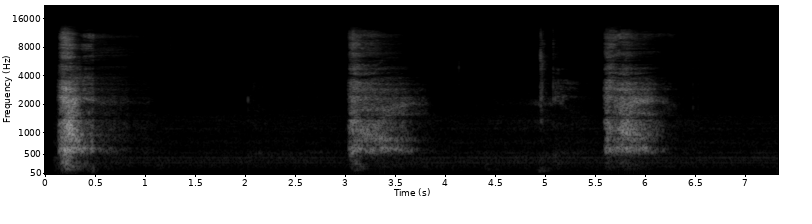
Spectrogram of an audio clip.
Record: {
  "exhalation_length": "7.3 s",
  "exhalation_amplitude": 11228,
  "exhalation_signal_mean_std_ratio": 0.31,
  "survey_phase": "beta (2021-08-13 to 2022-03-07)",
  "age": "65+",
  "gender": "Male",
  "wearing_mask": "No",
  "symptom_cough_any": true,
  "symptom_runny_or_blocked_nose": true,
  "smoker_status": "Ex-smoker",
  "respiratory_condition_asthma": false,
  "respiratory_condition_other": false,
  "recruitment_source": "Test and Trace",
  "submission_delay": "0 days",
  "covid_test_result": "Positive",
  "covid_test_method": "LFT"
}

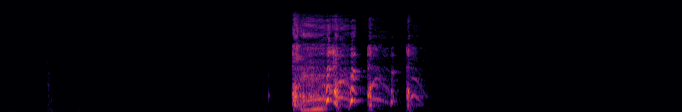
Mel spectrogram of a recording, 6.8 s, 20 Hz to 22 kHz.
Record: {
  "cough_length": "6.8 s",
  "cough_amplitude": 11696,
  "cough_signal_mean_std_ratio": 0.27,
  "survey_phase": "beta (2021-08-13 to 2022-03-07)",
  "age": "18-44",
  "gender": "Female",
  "wearing_mask": "No",
  "symptom_cough_any": true,
  "symptom_new_continuous_cough": true,
  "symptom_fatigue": true,
  "symptom_fever_high_temperature": true,
  "symptom_change_to_sense_of_smell_or_taste": true,
  "symptom_onset": "5 days",
  "smoker_status": "Never smoked",
  "respiratory_condition_asthma": false,
  "respiratory_condition_other": false,
  "recruitment_source": "Test and Trace",
  "submission_delay": "2 days",
  "covid_test_result": "Positive",
  "covid_test_method": "RT-qPCR"
}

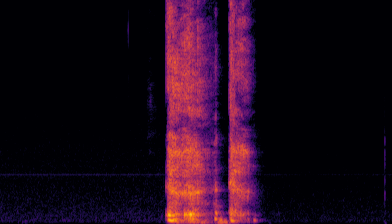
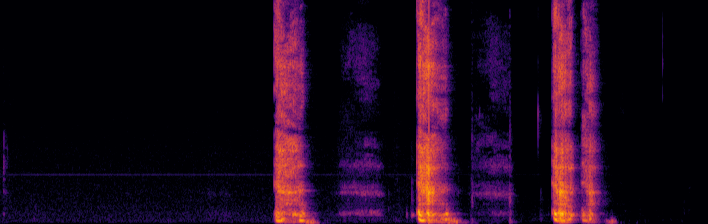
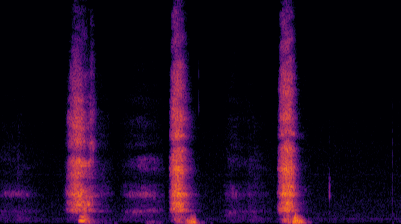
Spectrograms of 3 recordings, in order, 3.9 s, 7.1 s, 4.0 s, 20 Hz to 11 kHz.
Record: {
  "cough_length": "3.9 s",
  "cough_amplitude": 18991,
  "cough_signal_mean_std_ratio": 0.28,
  "three_cough_length": "7.1 s",
  "three_cough_amplitude": 32767,
  "three_cough_signal_mean_std_ratio": 0.25,
  "exhalation_length": "4.0 s",
  "exhalation_amplitude": 7254,
  "exhalation_signal_mean_std_ratio": 0.34,
  "survey_phase": "alpha (2021-03-01 to 2021-08-12)",
  "age": "45-64",
  "gender": "Female",
  "wearing_mask": "No",
  "symptom_cough_any": true,
  "symptom_new_continuous_cough": true,
  "symptom_fatigue": true,
  "symptom_headache": true,
  "smoker_status": "Never smoked",
  "respiratory_condition_asthma": true,
  "respiratory_condition_other": false,
  "recruitment_source": "Test and Trace",
  "submission_delay": "3 days",
  "covid_test_result": "Positive",
  "covid_test_method": "RT-qPCR",
  "covid_ct_value": 37.3,
  "covid_ct_gene": "N gene"
}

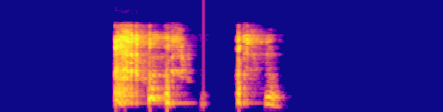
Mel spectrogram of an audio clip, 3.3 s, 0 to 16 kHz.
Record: {
  "cough_length": "3.3 s",
  "cough_amplitude": 29992,
  "cough_signal_mean_std_ratio": 0.3,
  "survey_phase": "alpha (2021-03-01 to 2021-08-12)",
  "age": "18-44",
  "gender": "Male",
  "wearing_mask": "No",
  "symptom_cough_any": true,
  "symptom_fatigue": true,
  "symptom_headache": true,
  "symptom_onset": "3 days",
  "smoker_status": "Never smoked",
  "respiratory_condition_asthma": false,
  "respiratory_condition_other": false,
  "recruitment_source": "Test and Trace",
  "submission_delay": "1 day",
  "covid_test_result": "Positive",
  "covid_test_method": "RT-qPCR",
  "covid_ct_value": 18.7,
  "covid_ct_gene": "ORF1ab gene",
  "covid_ct_mean": 19.7,
  "covid_viral_load": "340000 copies/ml",
  "covid_viral_load_category": "Low viral load (10K-1M copies/ml)"
}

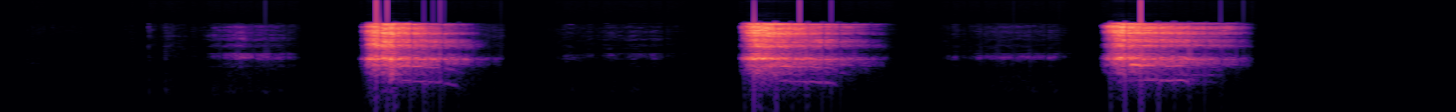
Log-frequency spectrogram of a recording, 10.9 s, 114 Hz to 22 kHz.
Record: {
  "exhalation_length": "10.9 s",
  "exhalation_amplitude": 22979,
  "exhalation_signal_mean_std_ratio": 0.31,
  "survey_phase": "alpha (2021-03-01 to 2021-08-12)",
  "age": "45-64",
  "gender": "Female",
  "wearing_mask": "No",
  "symptom_none": true,
  "smoker_status": "Ex-smoker",
  "respiratory_condition_asthma": false,
  "respiratory_condition_other": false,
  "recruitment_source": "REACT",
  "submission_delay": "2 days",
  "covid_test_result": "Negative",
  "covid_test_method": "RT-qPCR"
}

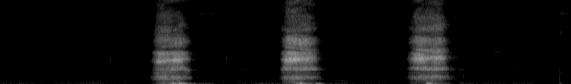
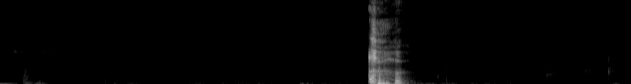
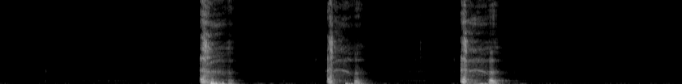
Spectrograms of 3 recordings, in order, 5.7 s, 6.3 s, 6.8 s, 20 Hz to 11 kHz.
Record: {
  "exhalation_length": "5.7 s",
  "exhalation_amplitude": 6715,
  "exhalation_signal_mean_std_ratio": 0.35,
  "cough_length": "6.3 s",
  "cough_amplitude": 21077,
  "cough_signal_mean_std_ratio": 0.16,
  "three_cough_length": "6.8 s",
  "three_cough_amplitude": 12678,
  "three_cough_signal_mean_std_ratio": 0.24,
  "survey_phase": "beta (2021-08-13 to 2022-03-07)",
  "age": "45-64",
  "gender": "Female",
  "wearing_mask": "No",
  "symptom_cough_any": true,
  "symptom_runny_or_blocked_nose": true,
  "symptom_fatigue": true,
  "symptom_loss_of_taste": true,
  "symptom_onset": "3 days",
  "smoker_status": "Never smoked",
  "respiratory_condition_asthma": false,
  "respiratory_condition_other": false,
  "recruitment_source": "Test and Trace",
  "submission_delay": "2 days",
  "covid_test_result": "Positive",
  "covid_test_method": "RT-qPCR",
  "covid_ct_value": 16.9,
  "covid_ct_gene": "N gene"
}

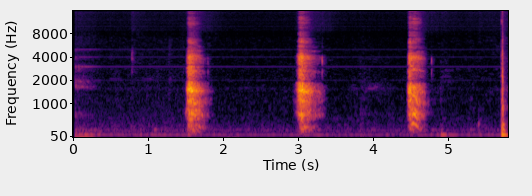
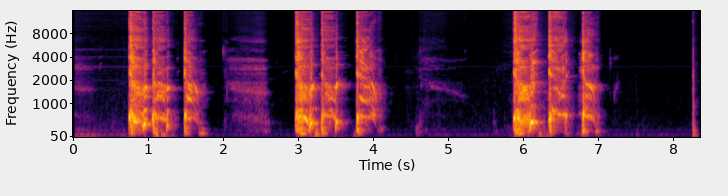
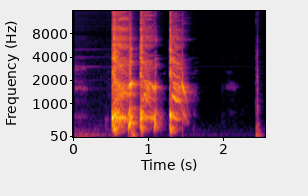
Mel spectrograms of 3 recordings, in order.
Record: {
  "exhalation_length": "5.8 s",
  "exhalation_amplitude": 32169,
  "exhalation_signal_mean_std_ratio": 0.26,
  "three_cough_length": "8.4 s",
  "three_cough_amplitude": 32768,
  "three_cough_signal_mean_std_ratio": 0.39,
  "cough_length": "2.6 s",
  "cough_amplitude": 32768,
  "cough_signal_mean_std_ratio": 0.41,
  "survey_phase": "beta (2021-08-13 to 2022-03-07)",
  "age": "45-64",
  "gender": "Female",
  "wearing_mask": "No",
  "symptom_none": true,
  "smoker_status": "Never smoked",
  "respiratory_condition_asthma": false,
  "respiratory_condition_other": false,
  "recruitment_source": "REACT",
  "submission_delay": "2 days",
  "covid_test_result": "Negative",
  "covid_test_method": "RT-qPCR",
  "influenza_a_test_result": "Unknown/Void",
  "influenza_b_test_result": "Unknown/Void"
}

